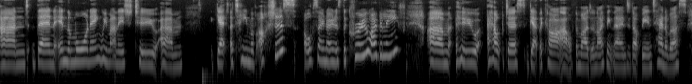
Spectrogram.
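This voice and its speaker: Recorded very cleanly against a silent background, a woman with an ordinary speaking voice, fairly high pitch and lively intonation speaks at a fairly slow pace. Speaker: podcast guest. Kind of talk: casual chat.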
